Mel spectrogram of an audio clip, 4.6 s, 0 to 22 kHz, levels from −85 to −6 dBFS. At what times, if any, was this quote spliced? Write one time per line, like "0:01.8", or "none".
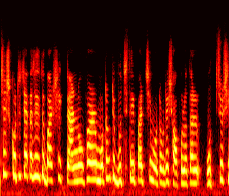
none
